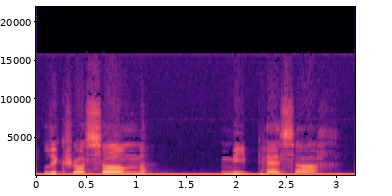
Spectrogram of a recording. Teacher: Likrasam ends with a mem, Mi Pesach begins with a mem. Make sure we hear both of them.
